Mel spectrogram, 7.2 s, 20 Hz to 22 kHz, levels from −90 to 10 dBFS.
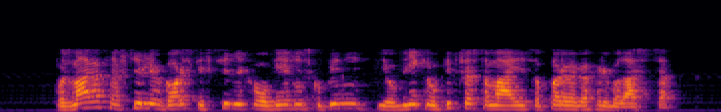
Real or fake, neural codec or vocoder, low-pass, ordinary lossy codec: real; none; 3.6 kHz; AAC, 32 kbps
